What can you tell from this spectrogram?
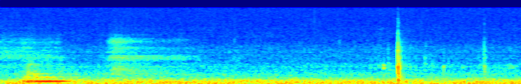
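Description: A person's short low hum followed by a breath, over a steady low background hum, with a single sharp click about four seconds in.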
